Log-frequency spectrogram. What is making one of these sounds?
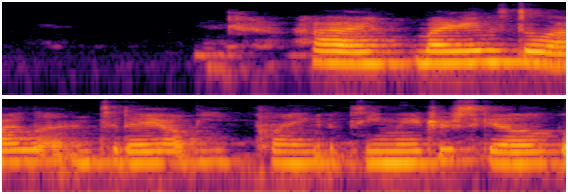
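A violin plays a slow scale of bowed notes.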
